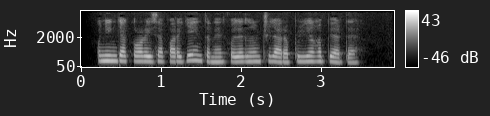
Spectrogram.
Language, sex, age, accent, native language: Uzbek, female, 18-24, Toshkent shahri, Uzbek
